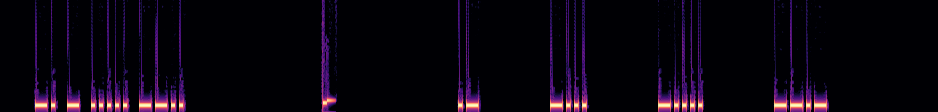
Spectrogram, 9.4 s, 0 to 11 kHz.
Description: Morse code, heard as a keyed tone, about 30 wpm, spaced as for 15 wpm, 700 Hz. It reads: NT5Z AB6Q
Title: USA Call Signs - 4 Characters - 6x Character Spacing - 30wpm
